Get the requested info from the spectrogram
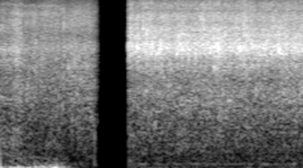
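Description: Low rumble, then a brief silent gap at a video cut, then a steady, even hiss of outdoor background noise with no distinct events.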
